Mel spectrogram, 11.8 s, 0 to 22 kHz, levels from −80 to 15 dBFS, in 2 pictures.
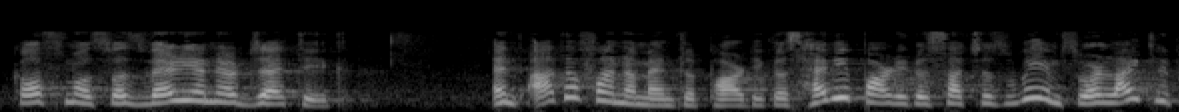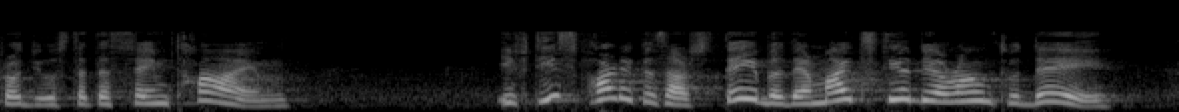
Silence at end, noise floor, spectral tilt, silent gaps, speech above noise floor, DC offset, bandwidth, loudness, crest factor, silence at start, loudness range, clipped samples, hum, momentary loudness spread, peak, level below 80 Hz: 0.35 s; -65 dBFS; -4.5 dB/octave; none; 36 dB; under 0.1%; 8 kHz; -29 LUFS; 18 dB; 0.1 s; 4 LU; under 0.1%; none; 8 LU; -12 dBFS; -82 dBFS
